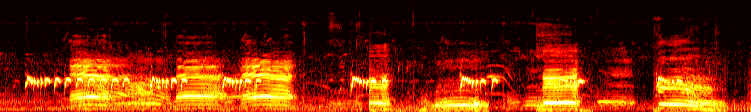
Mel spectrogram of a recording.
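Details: Mooing cattle from a herd heading to the barn: drawn-out, rich bellows of about a second each, many animals calling in turn, some rising at the end, with bursts of rapid high chirps alongside.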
